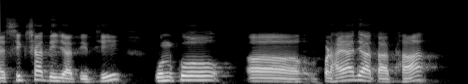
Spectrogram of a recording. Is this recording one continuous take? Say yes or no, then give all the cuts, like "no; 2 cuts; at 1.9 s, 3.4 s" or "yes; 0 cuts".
yes; 0 cuts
